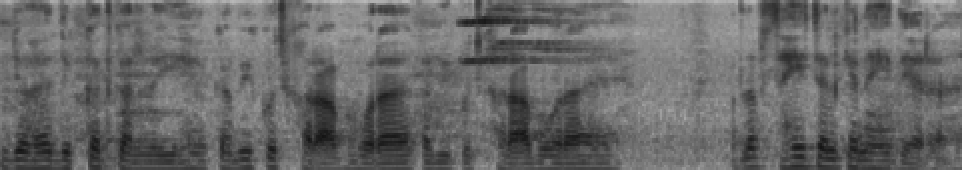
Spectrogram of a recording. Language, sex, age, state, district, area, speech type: Urdu, male, 30-45, Uttar Pradesh, Gautam Buddha Nagar, rural, spontaneous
